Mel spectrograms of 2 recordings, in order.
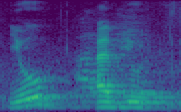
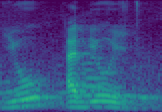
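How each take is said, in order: First: Slow, drawn-out repeat; slow model repeat; slow dictation. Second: Said in the usual way. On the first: Shown as a demonstration. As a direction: say it again word by word for the class. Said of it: "teacher repeats slowly". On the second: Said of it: "teacher gives answer".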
